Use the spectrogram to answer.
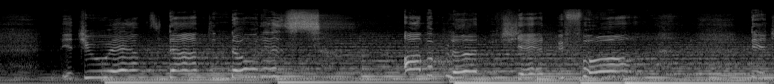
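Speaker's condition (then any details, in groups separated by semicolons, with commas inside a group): No condition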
